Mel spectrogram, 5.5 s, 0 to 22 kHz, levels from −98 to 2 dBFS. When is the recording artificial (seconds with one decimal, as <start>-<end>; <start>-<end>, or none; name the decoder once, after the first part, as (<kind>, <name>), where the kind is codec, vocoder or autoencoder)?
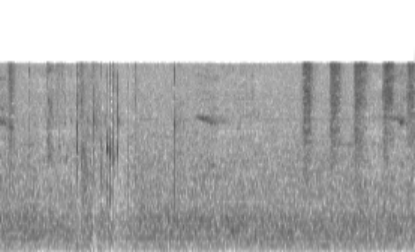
0.5-1.1 (vocoder, HiFi-GAN); 2.9-3.5; 4.8-5.5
